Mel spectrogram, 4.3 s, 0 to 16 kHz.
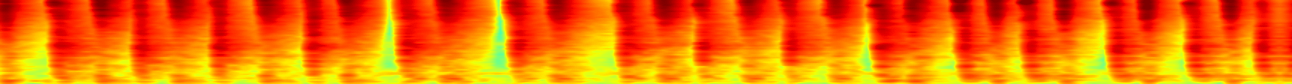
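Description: Air-powered T50 staple gun firing in quick succession, a rapid string of sharp shots about six a second, driving staples through a sheepskin cover into plywood.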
